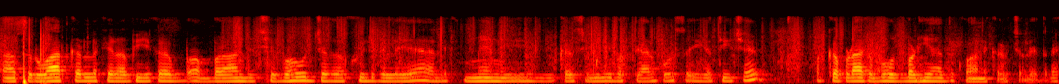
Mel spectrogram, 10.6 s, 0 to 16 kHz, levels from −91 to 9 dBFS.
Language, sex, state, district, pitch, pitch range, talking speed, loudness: Maithili, male, Bihar, Saharsa, 150 Hz, 145-150 Hz, 160 wpm, -33 LUFS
